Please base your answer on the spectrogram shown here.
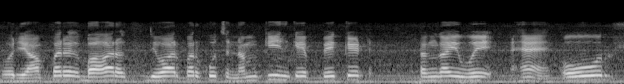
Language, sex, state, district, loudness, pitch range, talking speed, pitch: Hindi, male, Rajasthan, Bikaner, -14 LUFS, 175-195 Hz, 145 wpm, 185 Hz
